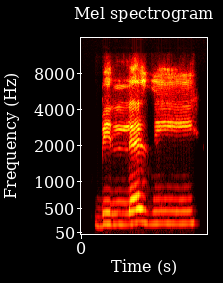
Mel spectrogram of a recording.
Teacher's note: بالذی، زی نہیں پڑھنا، زی پڑھنا ہے نرمی کے ساتھ کیونکہ ذال نرم حروف میں سے ہے. ذال اور زا میں فرق ہی یہ ہے کہ زا نرمی سے ادا ہوتا ہے اور زا سختی سے سیٹی والے حرف.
